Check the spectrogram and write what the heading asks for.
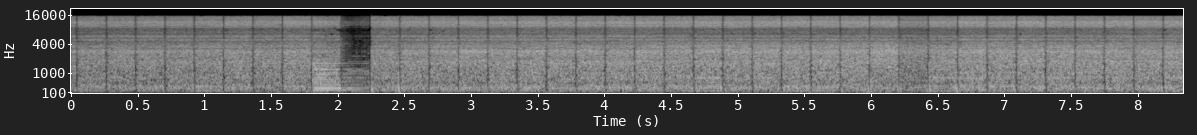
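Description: A two-channel spirit box sweeping radio stations: continuous choppy radio static with snatches of broadcast sound. It briefly cuts out about two seconds in.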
